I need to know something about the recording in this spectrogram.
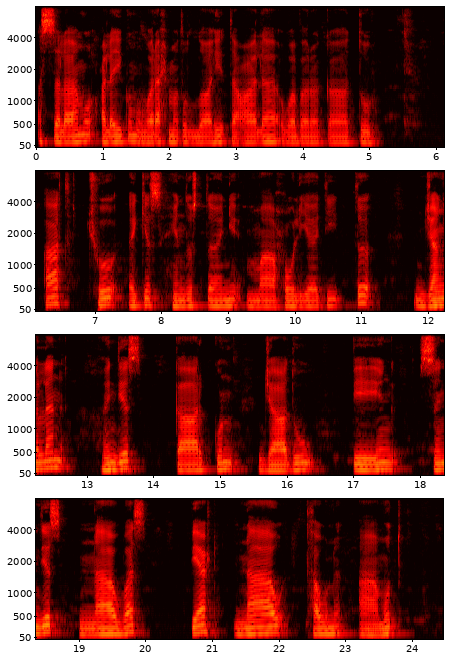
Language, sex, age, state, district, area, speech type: Kashmiri, male, 30-45, Jammu and Kashmir, Shopian, rural, read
